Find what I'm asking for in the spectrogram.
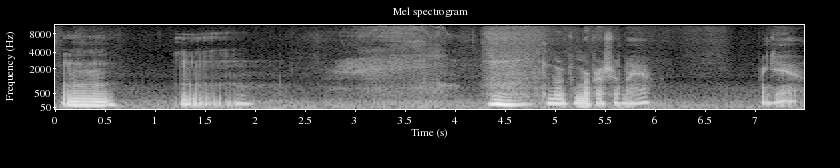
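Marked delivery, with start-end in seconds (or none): none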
